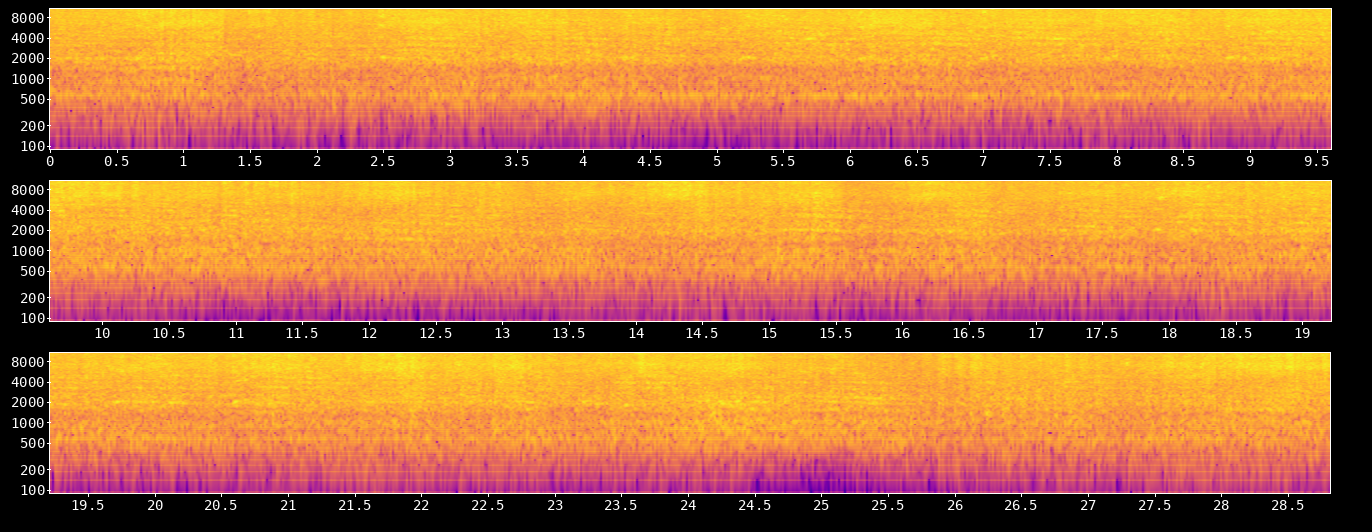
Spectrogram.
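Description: Freight train of open-top hopper cars rolling past close by. Steel wheels run steadily on the rail with a repeating clickety-clack over the rail joints, and a faint thin wheel squeal rides over it.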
